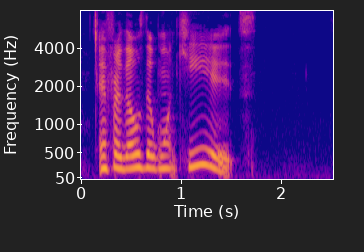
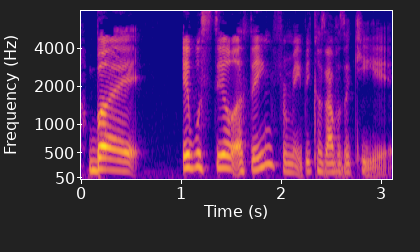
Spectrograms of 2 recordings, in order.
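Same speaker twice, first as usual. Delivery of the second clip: ordinary talk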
